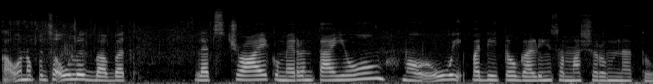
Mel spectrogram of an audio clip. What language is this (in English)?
Filipino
